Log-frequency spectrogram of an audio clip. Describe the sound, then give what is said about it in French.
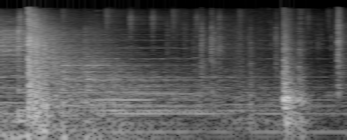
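Two sharp gunshot bangs, one near the start and one near the end, over a steady droning backdrop, from an execution-style killing in which the victim is shot in the back of the neck. “On lui tira une balle dans la nuque.”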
